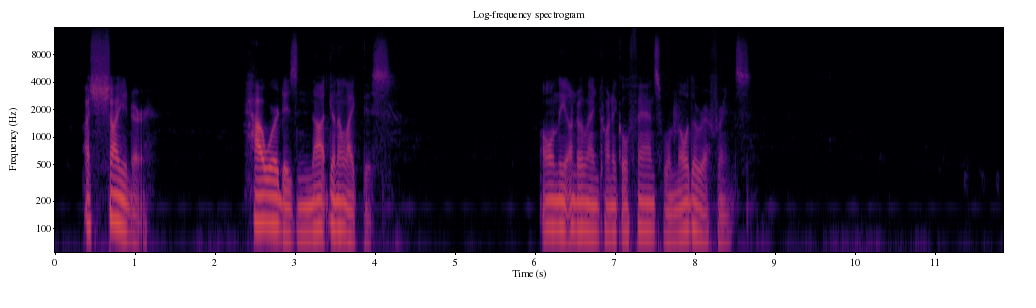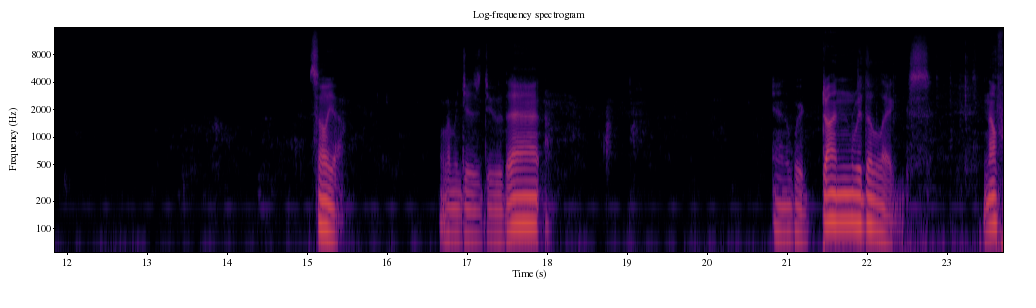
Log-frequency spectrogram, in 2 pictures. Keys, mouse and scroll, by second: 11.2-21.3 drag.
